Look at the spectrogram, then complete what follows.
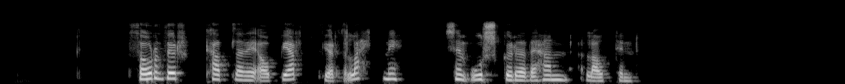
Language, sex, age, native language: Icelandic, female, 40-49, Icelandic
